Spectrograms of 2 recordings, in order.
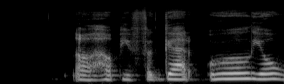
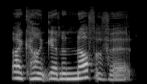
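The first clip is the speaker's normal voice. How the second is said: normal talking voice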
